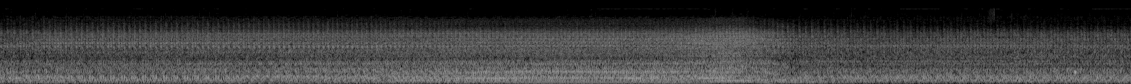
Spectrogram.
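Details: 2000 ALH TDI diesel at idle with no power and white smoke: a hard rattling knock with an uneven beat about 2.5 per second, a random misfire. The owner has heard the injection pump may be feeding a bad cylinder; not confirmed.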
